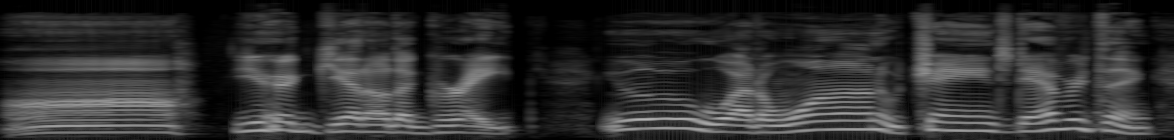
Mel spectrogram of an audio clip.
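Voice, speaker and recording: A woman voicing Joey, a showy, fun-loving young male pack rat who calls out in a loud, sing-song showman style. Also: fairly low pitch, slow pace, gravelly, smooth, no echo, clean studio sound. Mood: excited.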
